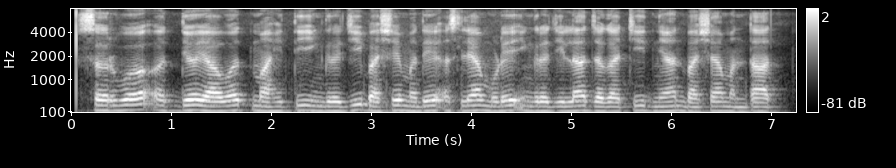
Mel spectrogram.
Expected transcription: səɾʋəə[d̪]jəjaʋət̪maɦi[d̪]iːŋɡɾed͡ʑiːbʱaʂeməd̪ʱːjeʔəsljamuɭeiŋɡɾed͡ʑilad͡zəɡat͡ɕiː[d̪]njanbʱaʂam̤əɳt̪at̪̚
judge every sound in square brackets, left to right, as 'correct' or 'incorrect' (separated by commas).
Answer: correct, incorrect, correct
